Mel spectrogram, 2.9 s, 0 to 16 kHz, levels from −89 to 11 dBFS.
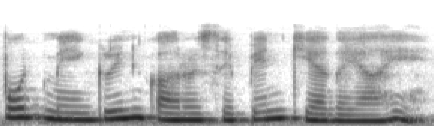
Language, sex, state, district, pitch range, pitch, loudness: Hindi, female, Arunachal Pradesh, Lower Dibang Valley, 190-235 Hz, 195 Hz, -12 LUFS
